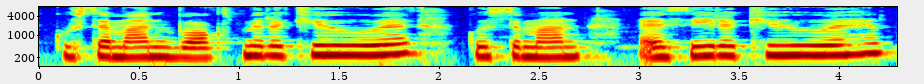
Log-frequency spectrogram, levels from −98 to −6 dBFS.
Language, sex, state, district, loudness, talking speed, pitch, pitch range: Hindi, female, Jharkhand, Deoghar, -13 LUFS, 195 wpm, 230 Hz, 220-245 Hz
